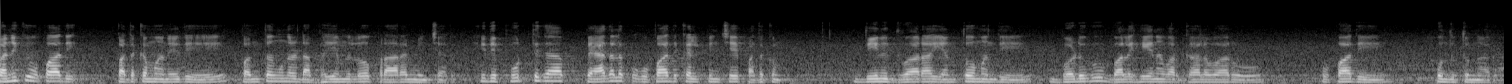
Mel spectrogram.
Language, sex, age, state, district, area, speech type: Telugu, male, 45-60, Andhra Pradesh, Nellore, urban, spontaneous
